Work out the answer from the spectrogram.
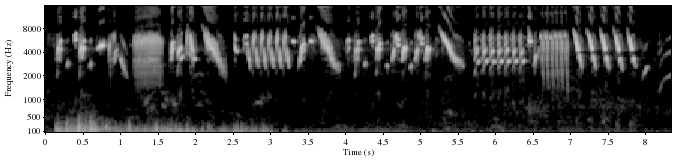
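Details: European goldfinch, wild, pouring out continuous twittering song with buzzy rattles and downslurred whistles; a low rumbling noise underlies the first three seconds.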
